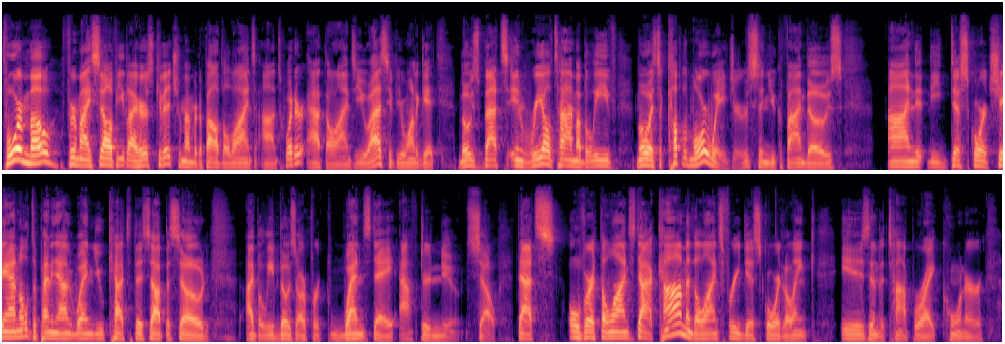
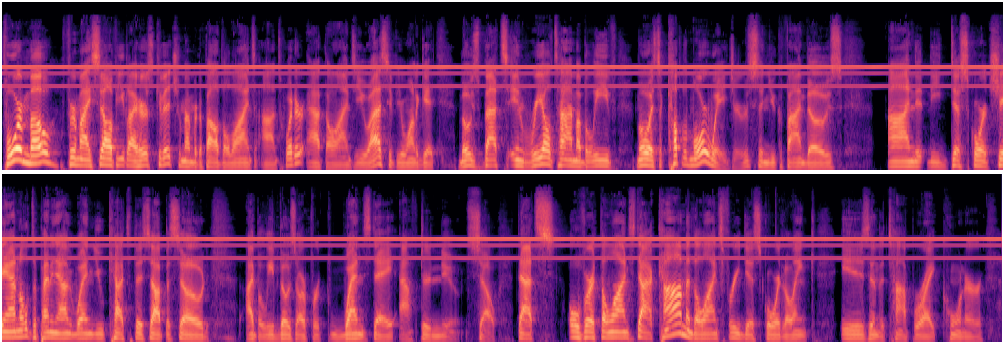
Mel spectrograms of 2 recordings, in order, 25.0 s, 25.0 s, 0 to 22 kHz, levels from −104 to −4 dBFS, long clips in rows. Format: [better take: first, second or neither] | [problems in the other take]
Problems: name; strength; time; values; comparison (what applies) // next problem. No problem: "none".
first | high-pitched whine; loud; throughout; 4.5 kHz, 6 dB below the speech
